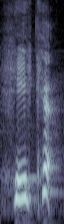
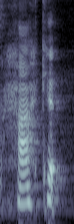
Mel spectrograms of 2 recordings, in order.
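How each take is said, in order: First: The first vowel sounds like the one in cake. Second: The first vowel sounds like the one in cat.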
